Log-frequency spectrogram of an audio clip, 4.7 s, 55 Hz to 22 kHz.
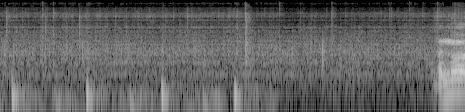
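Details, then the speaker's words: Mitral stenosis over the pulmonary artery on a 1963 teaching record: regular heart sounds near 80 a minute with an accentuated loud second sound (P2). "при митральном стенозе определяется акцент второго тона над лёгочной артерией"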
